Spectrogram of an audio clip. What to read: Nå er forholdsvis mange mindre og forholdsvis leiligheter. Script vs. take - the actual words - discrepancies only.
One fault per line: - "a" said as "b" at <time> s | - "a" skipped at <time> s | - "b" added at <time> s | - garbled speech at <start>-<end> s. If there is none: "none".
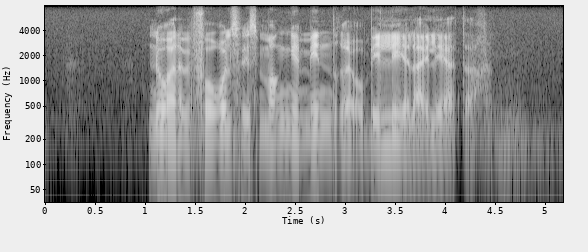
- "det" added at 1.3 s
- "forholdsvis" said as "billige" at 3.2 s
